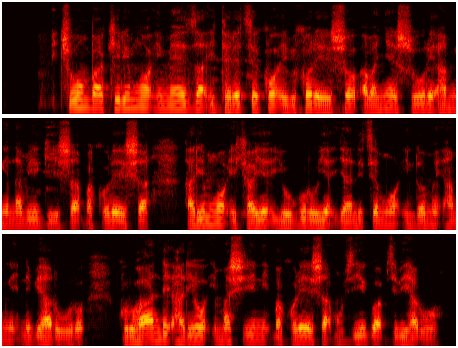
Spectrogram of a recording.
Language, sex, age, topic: Rundi, male, 25-35, education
